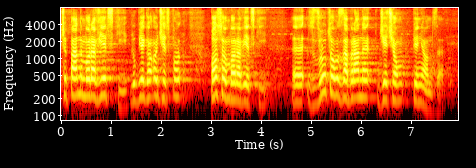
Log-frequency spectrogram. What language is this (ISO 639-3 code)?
pol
